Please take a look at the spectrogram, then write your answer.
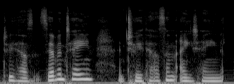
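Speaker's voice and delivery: normal talking voice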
